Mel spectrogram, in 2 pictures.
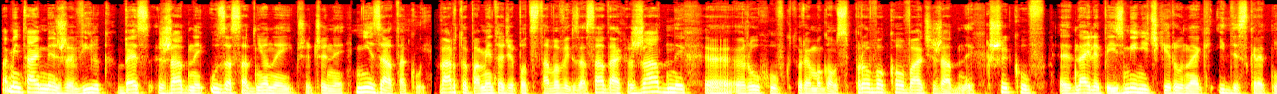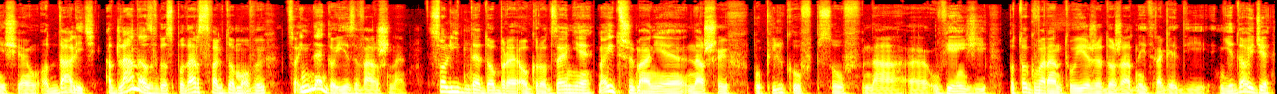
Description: Wójt Jerzy Wałęga apeluje o ostrożność, ale jednocześnie tonuje nastroje w tej kwestii.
